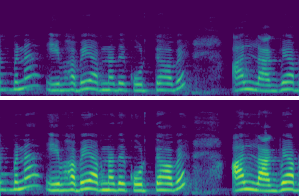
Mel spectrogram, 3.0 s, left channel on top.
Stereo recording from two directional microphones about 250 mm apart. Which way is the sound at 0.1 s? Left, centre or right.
Centre.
